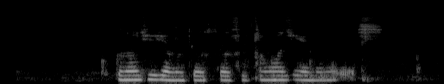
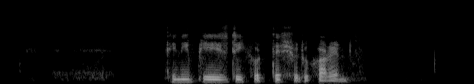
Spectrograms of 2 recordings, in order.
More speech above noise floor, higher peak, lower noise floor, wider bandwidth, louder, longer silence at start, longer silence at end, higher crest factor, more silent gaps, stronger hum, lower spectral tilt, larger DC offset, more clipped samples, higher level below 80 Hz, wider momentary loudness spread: second, 35 dB vs 51 dB; second, -18 dBFS vs -14 dBFS; second, -68 dBFS vs -84 dBFS; first, 9.8 kHz vs 6.6 kHz; about the same, -34 LUFS vs -34 LUFS; second, 1 s vs 1.65 s; second, 0.25 s vs 1.25 s; second, 16 dB vs 24 dB; neither; neither; about the same, -7 dB/octave vs -7 dB/octave; neither; neither; about the same, -66 dBFS vs -70 dBFS; first, 14 LU vs 8 LU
